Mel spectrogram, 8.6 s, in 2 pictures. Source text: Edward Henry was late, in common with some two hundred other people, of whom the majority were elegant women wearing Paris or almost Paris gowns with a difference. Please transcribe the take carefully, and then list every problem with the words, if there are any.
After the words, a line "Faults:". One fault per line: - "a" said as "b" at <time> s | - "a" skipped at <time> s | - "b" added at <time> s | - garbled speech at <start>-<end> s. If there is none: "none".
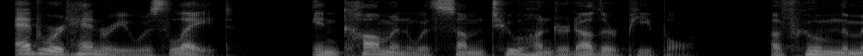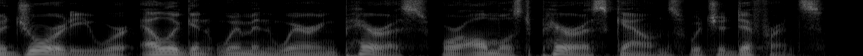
Edward Henry was late, in common with some two hundred other people, of whom the majority were elegant women wearing Paris or almost Paris gowns which a difference.
Faults:
- "with" said as "which" at 7.8 s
